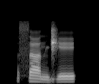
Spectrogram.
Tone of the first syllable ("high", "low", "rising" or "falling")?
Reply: falling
